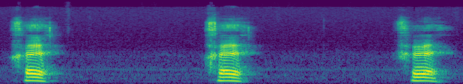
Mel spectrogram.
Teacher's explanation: In French the R is pronounced at the back of your throat often with a bit of friction. So as first step I want you to pronounce the letter G.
